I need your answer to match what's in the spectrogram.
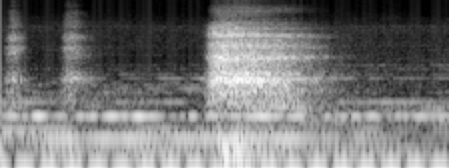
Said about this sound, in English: And when you're ready, moving into the breath pattern, the triactive.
